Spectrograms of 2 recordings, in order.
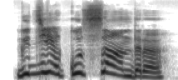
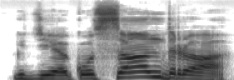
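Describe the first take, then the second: First: Put-on high, drawn-out girl's cry; high-pitched pleading demand; cried out. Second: Slow, steady demand; deliberate, weighty question; stern hero. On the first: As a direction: call out in a high, urgent voice. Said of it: "закричала Алиса". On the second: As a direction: ask slowly and sternly, as a hero. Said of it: "спросил Сила". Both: A narrator's reading.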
